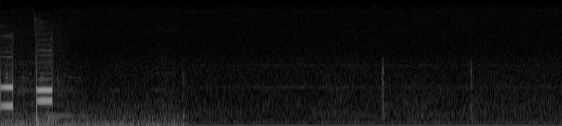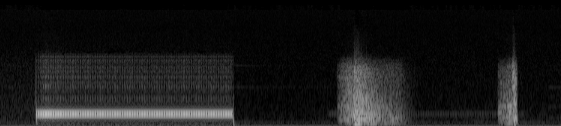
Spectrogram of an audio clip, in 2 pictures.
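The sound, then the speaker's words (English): A steady dial tone holds for a couple of seconds while calling a Sprint number, then a sharp, heavy bang and a shorter knock come through the phone line, sounding like a door slamming. No one speaks. “That was a door slam if I ever heard one.”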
